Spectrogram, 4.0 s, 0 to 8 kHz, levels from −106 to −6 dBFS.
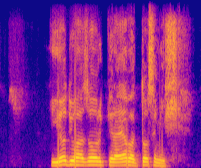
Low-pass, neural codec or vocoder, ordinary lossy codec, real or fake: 7.2 kHz; none; Opus, 24 kbps; real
